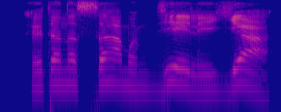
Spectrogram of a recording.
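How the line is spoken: Vicious wheeze. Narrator (Russian): злобно прохрипел халай

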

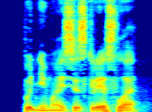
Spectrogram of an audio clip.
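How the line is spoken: Plain. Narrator (Russian): ответил

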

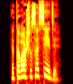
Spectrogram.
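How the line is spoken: Shouting. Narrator (Russian): прокричал Никита

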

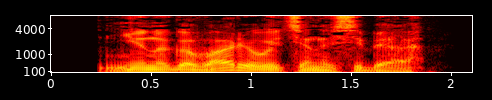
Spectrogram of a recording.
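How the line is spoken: Softly smiling. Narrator (Russian): произнес, мягко улыбаясь

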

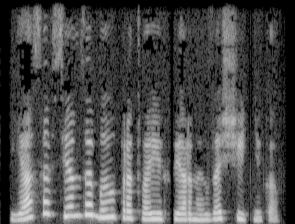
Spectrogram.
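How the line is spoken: Composed, dry. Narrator (Russian): взяв себя в руки, сухо произнес он

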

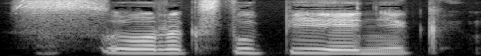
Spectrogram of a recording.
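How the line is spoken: Groan. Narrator (Russian): простонал он

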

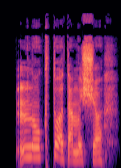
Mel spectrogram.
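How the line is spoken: Grumbling. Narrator (Russian): проворчала

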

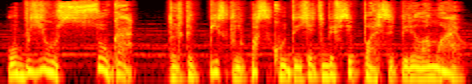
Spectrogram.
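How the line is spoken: Menacing whisper in ear. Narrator (Russian): Угрожающе прошептала Алина сопернице на ухо

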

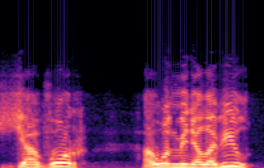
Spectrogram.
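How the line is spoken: Startled shout. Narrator (Russian): От неожиданности Сенька крикнул

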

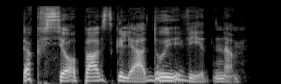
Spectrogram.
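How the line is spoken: She-bear snorting. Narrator (Russian): хмыкнула медведица

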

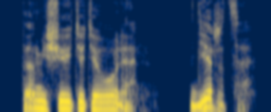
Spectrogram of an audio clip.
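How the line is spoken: Sighing. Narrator (Russian): вздохнул я

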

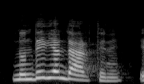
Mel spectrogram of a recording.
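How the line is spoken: Vigorous female exclamation. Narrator (Italian): esclamò lei con vigore

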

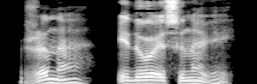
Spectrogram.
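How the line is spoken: Weary. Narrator (Russian): устало проговорил Рош

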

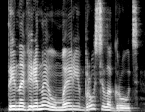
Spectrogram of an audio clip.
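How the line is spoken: Smiling, laughing loudly. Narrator (Russian): широко улыбнулась и громко засмеялась

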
